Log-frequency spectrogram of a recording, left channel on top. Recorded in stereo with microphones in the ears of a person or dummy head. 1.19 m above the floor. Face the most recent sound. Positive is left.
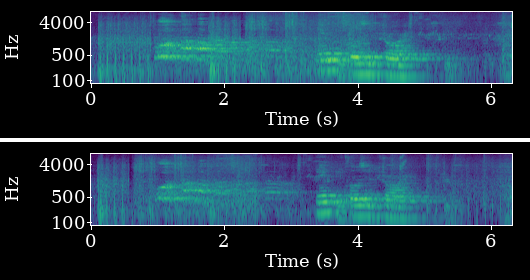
turn(degrees=-15)  # may be behind; listen again after turning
